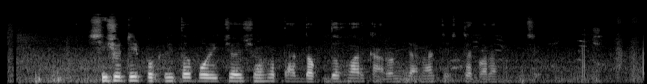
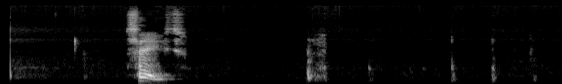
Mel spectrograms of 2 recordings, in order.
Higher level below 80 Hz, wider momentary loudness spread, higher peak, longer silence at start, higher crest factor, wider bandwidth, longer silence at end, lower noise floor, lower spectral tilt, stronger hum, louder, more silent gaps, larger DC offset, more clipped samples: first, -64 dBFS vs -74 dBFS; second, 25 LU vs 29 LU; about the same, -4 dBFS vs -2 dBFS; second, 0.1 s vs 1.25 s; about the same, 20 dB vs 24 dB; second, 10 kHz vs 17 kHz; second, 0.1 s vs 2.35 s; second, -45 dBFS vs -59 dBFS; first, -6.5 dB/octave vs -0.5 dB/octave; neither; second, -23 LUFS vs -16 LUFS; neither; neither; neither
